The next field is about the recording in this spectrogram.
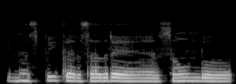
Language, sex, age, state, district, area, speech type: Kannada, male, 45-60, Karnataka, Kolar, rural, spontaneous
